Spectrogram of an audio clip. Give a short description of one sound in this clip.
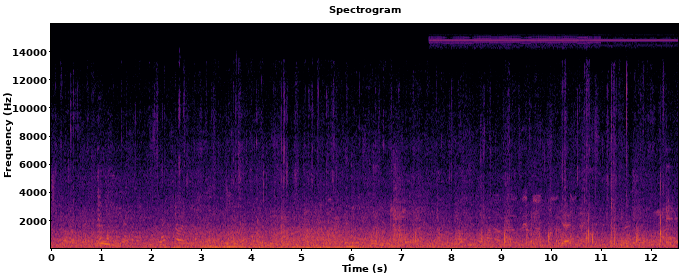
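Footsteps tap on paved ground close by.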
